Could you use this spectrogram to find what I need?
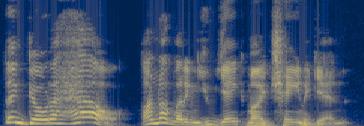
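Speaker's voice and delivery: high loud slow yell; furious outburst at Fury; furious shout. A narrator's reading. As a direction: hurl it at him.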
